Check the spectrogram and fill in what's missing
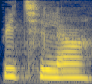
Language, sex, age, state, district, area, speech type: Hindi, female, 30-45, Madhya Pradesh, Bhopal, urban, read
